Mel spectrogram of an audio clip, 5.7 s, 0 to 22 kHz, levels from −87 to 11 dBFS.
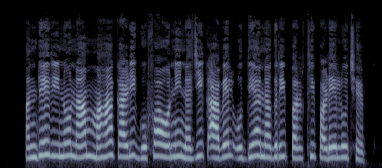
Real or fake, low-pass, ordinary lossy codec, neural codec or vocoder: fake; 19.8 kHz; MP3, 64 kbps; vocoder, 44.1 kHz, 128 mel bands, Pupu-Vocoder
